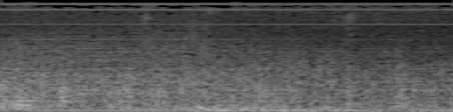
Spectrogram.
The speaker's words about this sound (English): And about that time, there was some thunder going on outside.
